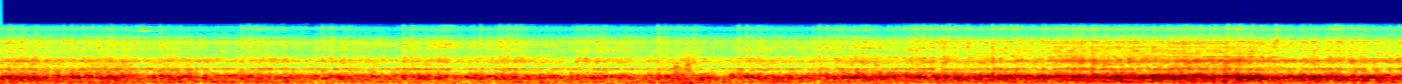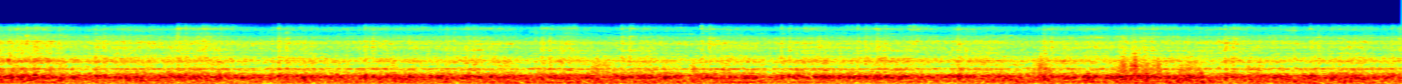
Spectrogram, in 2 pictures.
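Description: Intermodal freight train rolling past at steady speed: a continuous rumble of steel wheels on the rails that swells a little near the middle.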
